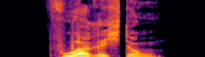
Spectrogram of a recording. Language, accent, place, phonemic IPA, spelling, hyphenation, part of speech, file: German, Germany, Berlin, /ˈfoːɐ̯ˌʁɪçtʊŋ/, Vorrichtung, Vor‧rich‧tung, noun, De-Vorrichtung.ogg
- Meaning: 1. device, rig, contrivance, facility 2. jig (tool)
